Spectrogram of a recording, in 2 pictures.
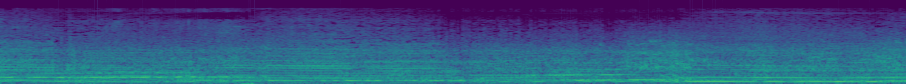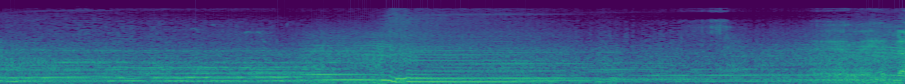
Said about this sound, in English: Oh, he's drifting it through the corner.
